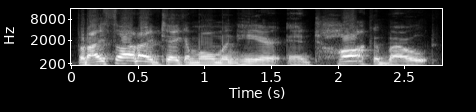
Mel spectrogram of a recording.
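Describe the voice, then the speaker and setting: A hoarse man hosts a casual morning show, rambling and joking in a folksy way. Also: mid-range voice, animated, normal speed. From Maine, United States. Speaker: host.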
